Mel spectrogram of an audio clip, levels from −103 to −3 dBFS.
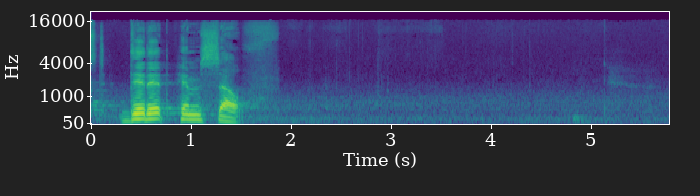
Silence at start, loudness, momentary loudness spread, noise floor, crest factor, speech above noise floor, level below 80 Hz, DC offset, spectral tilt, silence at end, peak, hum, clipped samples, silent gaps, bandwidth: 0 s; -23 LUFS; 25 LU; -63 dBFS; 22 dB; 40 dB; -72 dBFS; under 0.1%; -5.5 dB/octave; 4 s; -8 dBFS; none; under 0.1%; none; 16.5 kHz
